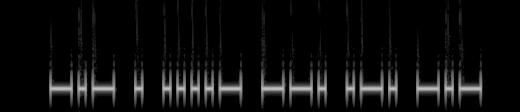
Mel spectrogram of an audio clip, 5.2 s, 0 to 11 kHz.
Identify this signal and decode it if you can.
Morse code, heard as a keyed tone, about 17 wpm, 700 Hz. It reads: KE4GRK
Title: USA Call Signs - 6 Characters - Repeated 2x - 17wpm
